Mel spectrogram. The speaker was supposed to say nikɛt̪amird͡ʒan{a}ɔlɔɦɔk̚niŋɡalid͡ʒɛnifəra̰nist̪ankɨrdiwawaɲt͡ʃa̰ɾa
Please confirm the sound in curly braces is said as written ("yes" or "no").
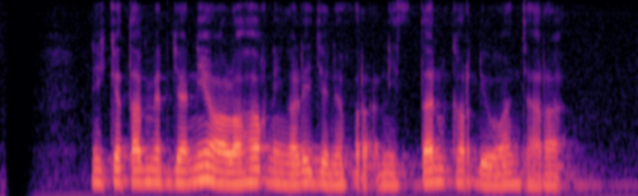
no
